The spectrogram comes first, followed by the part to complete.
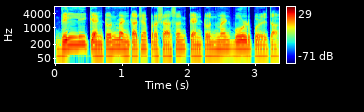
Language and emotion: Goan Konkani, neutral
